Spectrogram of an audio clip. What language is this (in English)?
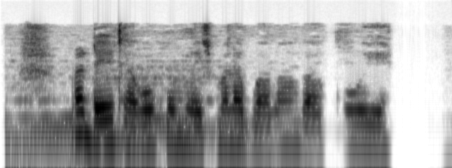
Ganda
